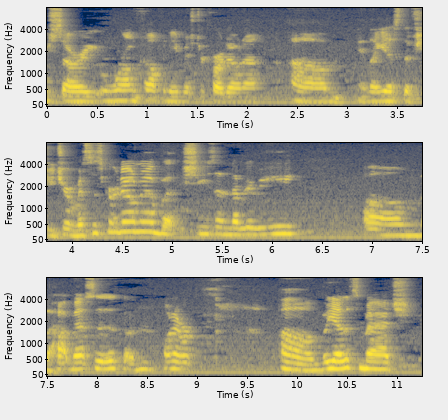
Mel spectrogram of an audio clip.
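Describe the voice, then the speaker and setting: A man's voice: high voice, poor audio. A man hosting a wrestling review show, giving blunt opinions in a casual solo talk full of ums and restarts.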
